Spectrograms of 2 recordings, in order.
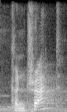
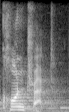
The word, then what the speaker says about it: contract: The next word you probably know is contract or contract. They have two different meanings based on the pronunciation there.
